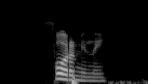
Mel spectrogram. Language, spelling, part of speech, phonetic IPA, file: Russian, форменный, adjective, [ˈformʲɪn(ː)ɨj], Ru-форменный.ogg
- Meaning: 1. uniform 2. regular, downright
